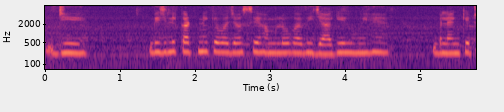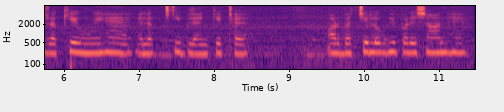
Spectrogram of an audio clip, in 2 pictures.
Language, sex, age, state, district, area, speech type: Urdu, female, 18-30, Bihar, Madhubani, rural, spontaneous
